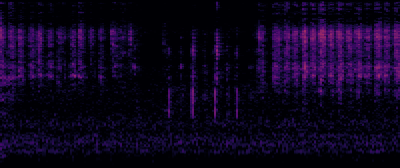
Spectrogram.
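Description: Faint scratching of a DecoColor gold paint marker nib drawn along the rough rock edge of a resin coaster, with a few light ticks about two seconds in.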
